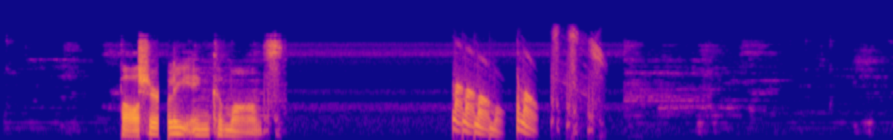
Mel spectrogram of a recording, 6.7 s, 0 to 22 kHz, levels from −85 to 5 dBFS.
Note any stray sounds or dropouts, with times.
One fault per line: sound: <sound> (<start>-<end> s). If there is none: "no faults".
sound: dropout (1.2-1.3 s)
sound: chirp (3.4-4.6 s)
